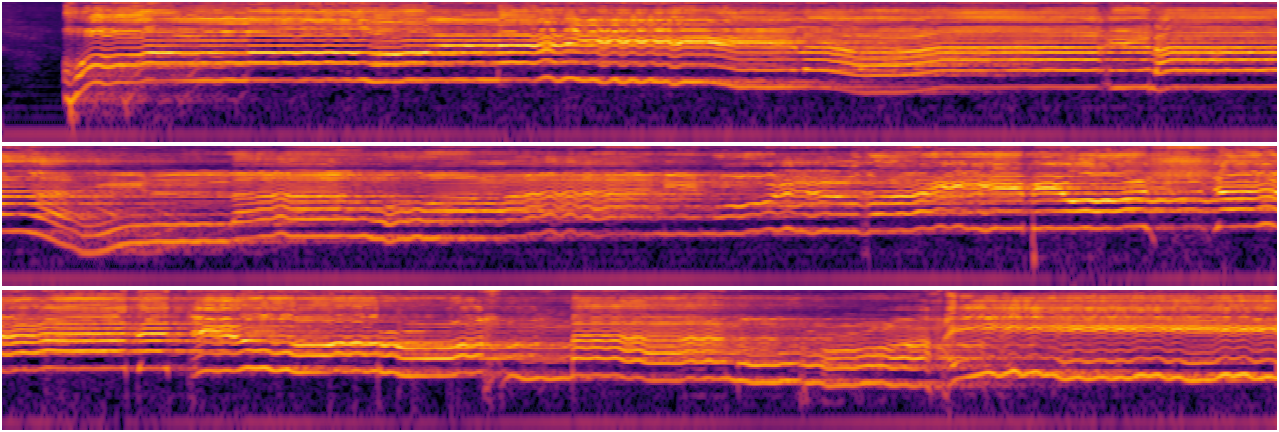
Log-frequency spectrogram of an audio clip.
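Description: A male qari chanting Quranic recitation (tilawah) in one long melodic phrase of held, ornamented notes, starting about half a second in. About ten seconds in his voice swoops down to a low note, then climbs back up step by step.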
